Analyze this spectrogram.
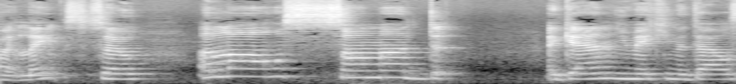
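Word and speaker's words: الصَّمَد: Again, you put the emphasis on the se sound, so it's Allahu samad. You hold the hus sound for a bit, because that's how it links. So Allahu samad.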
